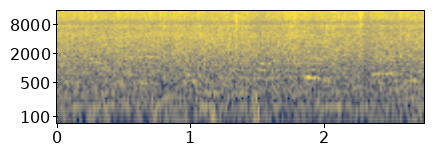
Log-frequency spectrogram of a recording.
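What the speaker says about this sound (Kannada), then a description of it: "ಇಂದು ರಾತ್ರಿ ಬೆಂಗಳೂರಿನ ವಿವಿಧ ಭಾಗಗಳಲ್ಲಿ ಭಾರೀ ಮಳೆ ಸುರಿಯುತ್ತಿದೆ" Heavy nighttime rain across parts of Bengaluru, a dense, steady broadband wash of downpour holding constant for a few seconds, with some faint low background sound beneath.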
